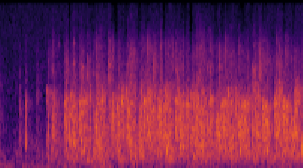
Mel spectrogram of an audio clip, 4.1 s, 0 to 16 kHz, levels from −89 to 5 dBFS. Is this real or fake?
real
